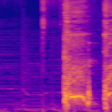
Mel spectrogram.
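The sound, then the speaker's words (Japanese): A child coughs a few times in quick, harsh bursts in an air-conditioned room, the coughs loud against a quiet background with no talk. “咳が出たね。ちょっと寒いか、冷房向こうもつけちゃったからね。”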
